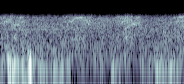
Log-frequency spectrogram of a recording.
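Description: Small RC helicopter swashplate servos whirring in a few short, faint, squeaky whines as they move under hand load, after a couple of low handling knocks at the start.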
